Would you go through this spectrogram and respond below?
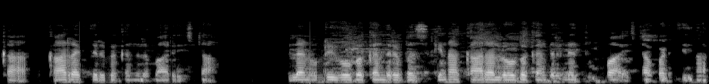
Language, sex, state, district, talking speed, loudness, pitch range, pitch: Kannada, male, Karnataka, Bellary, 170 wpm, -21 LUFS, 105-110 Hz, 110 Hz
